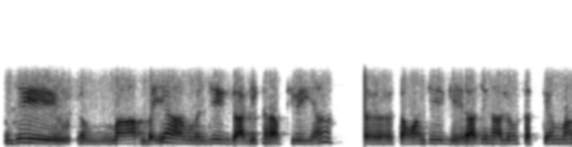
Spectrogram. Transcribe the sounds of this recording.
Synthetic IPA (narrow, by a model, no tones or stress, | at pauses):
d͡ʑiː | mãːbʱɐiːãmʊ̃ɦɪ̃ɲd͡ʑiɡa̰ːɗixɐɾa̰ːb̚t̪ʰiʋɐiãː | t̪ɐt̪ɐʋ̤ãd͡ʑeːɡeːɾa̰d͡ʑeːnaːlosɐt̪jəmãː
